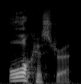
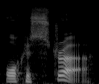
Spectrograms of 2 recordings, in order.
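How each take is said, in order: First: "orchestra" stressed on the first syllable, OR-kes-tra; natural syllable stress. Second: "orchestra" stressed on the last syllable, or-kes-TRA; misplaced syllable stress. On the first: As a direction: hit the start of "orchestra", let the rest fall. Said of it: "No, we say orchestra". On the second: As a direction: push the weight onto the end of "orchestra". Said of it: "When we speak, do we say". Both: Shown as a demonstration.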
